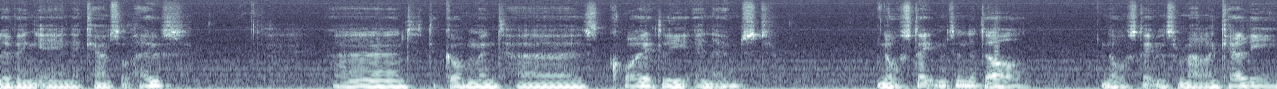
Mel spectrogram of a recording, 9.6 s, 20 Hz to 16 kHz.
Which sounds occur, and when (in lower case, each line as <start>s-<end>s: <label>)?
0.0s-9.5s: mechanisms
0.0s-1.3s: male speech
2.4s-5.8s: male speech
6.5s-7.7s: male speech
8.2s-9.5s: male speech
